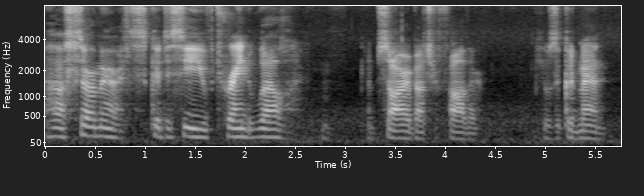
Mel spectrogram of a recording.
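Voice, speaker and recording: A man puts on a gruff character voice at medium pitch and a moderate pace. His loudness swings widely, and he takes long, frequent pauses. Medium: actual play. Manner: gruff, hard.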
